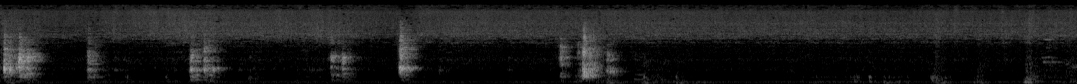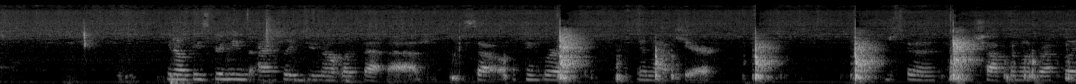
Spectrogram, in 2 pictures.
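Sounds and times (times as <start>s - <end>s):
onions sizzling in a hot pan: 0.0s - 21.5s
speech: 12.5s - 15.0s, 15.6s - 18.5s, 19.8s - 21.5s.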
